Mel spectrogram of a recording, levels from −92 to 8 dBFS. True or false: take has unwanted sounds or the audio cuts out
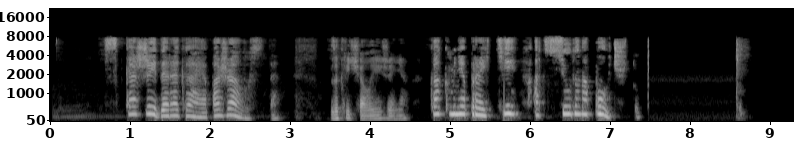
false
